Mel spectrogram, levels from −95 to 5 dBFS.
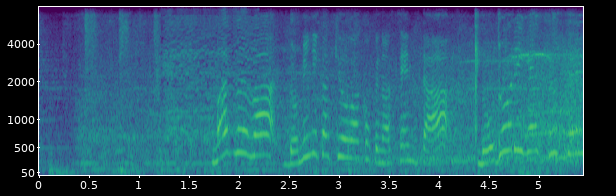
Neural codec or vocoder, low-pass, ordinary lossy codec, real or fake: none; 7.2 kHz; Opus, 16 kbps; real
